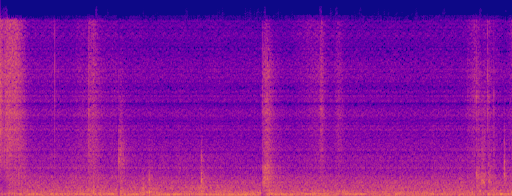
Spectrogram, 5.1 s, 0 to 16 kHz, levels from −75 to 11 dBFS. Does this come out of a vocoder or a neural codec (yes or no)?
yes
